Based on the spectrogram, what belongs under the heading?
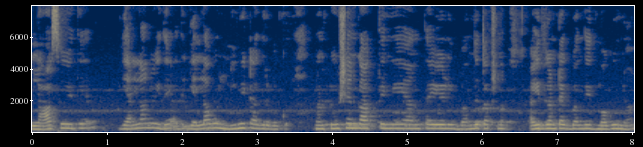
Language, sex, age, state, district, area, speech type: Kannada, female, 18-30, Karnataka, Bellary, rural, spontaneous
